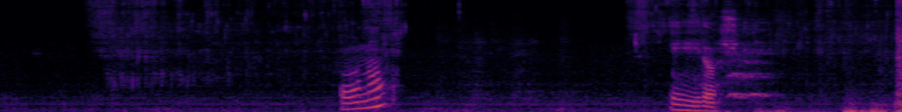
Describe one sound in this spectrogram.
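Water pours and trickles into a bowl.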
